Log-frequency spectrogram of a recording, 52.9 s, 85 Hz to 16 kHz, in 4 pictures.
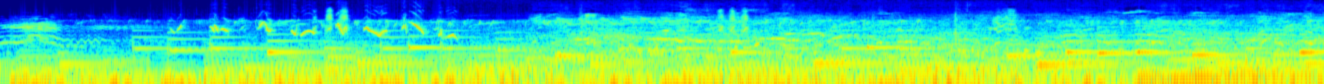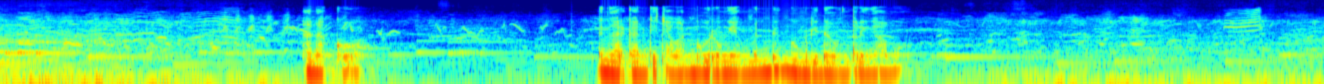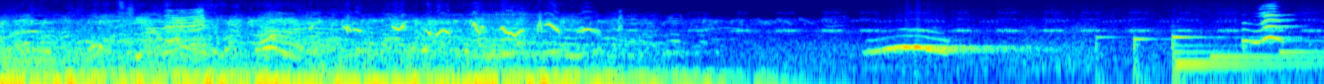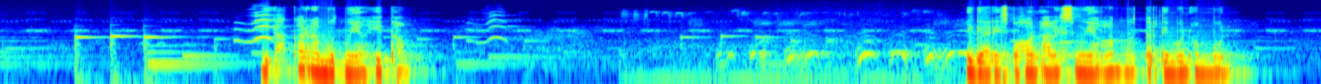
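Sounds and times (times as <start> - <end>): soft slow background music: 0.0 - 52.9
faint high chirps: 0.1 - 52.9
faint small high calls: 22.4 - 42.7, 43.8 - 49.4
short hooting calls: 38.2 - 40.0.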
